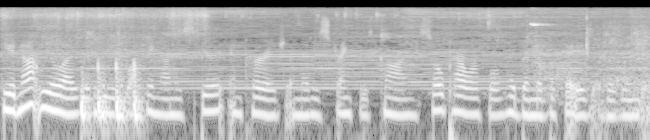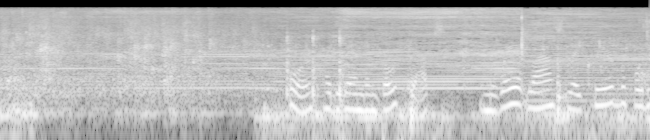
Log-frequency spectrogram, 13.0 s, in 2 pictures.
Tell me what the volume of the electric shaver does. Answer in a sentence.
The loudness of the electric shaver goes up.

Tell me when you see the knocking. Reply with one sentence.
The knocking can be heard from 0.8 to 1.5 s and from 9.3 to 10.1 s.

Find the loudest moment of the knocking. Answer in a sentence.
The volume of the knocking peaks at 1 second.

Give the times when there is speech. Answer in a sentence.
You can hear the speech from 0.0 to 6.9 s and from 9.4 to 12.9 s.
